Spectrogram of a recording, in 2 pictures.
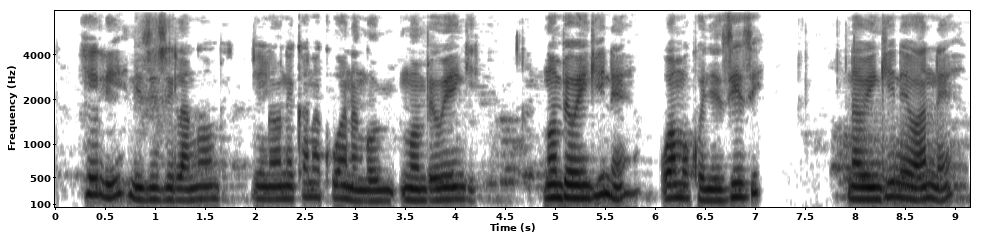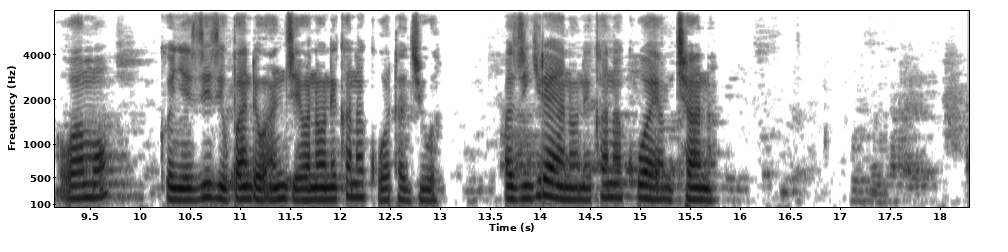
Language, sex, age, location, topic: Swahili, female, 18-24, Nakuru, agriculture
